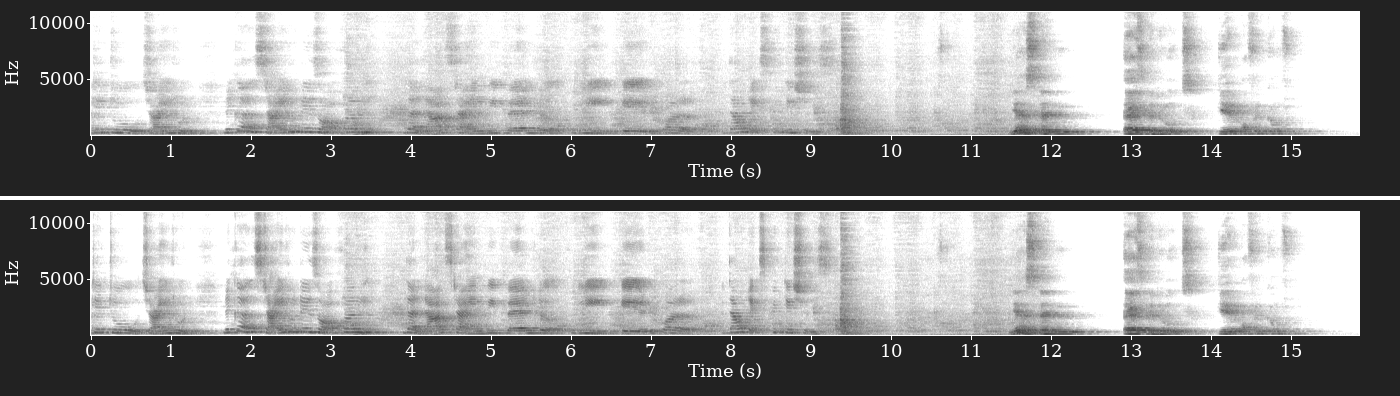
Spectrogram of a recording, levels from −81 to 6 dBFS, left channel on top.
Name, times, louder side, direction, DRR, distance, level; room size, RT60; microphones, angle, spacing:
voice 1, 0.0-9.3 10.2-11.5, right 3 dB, 80° right, 0.4 m, -32 dB
sound 1, 3.1-11.9, right 1 dB, 55° right, 1.1 m, -41 dB
voice 2, 11.5-12.3 12.9-13.8 14.1-15.0, equal, 10° right, 1.0 m, -25 dB
5.8 x 2.1 x 2.6 m
head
